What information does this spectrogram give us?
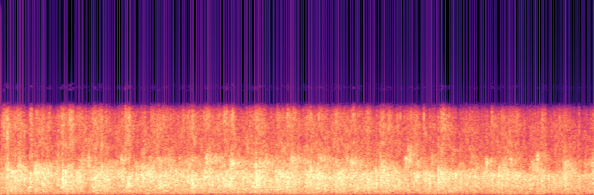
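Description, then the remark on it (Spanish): Sustained applause from an audience for a teacher of the company fills the whole stretch, a dense, steady wash of many hands clapping at an even loudness with no voices standing out. “Maestra María Elena Márquez, un aplauso para nuestra maestra también de la compañía.”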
